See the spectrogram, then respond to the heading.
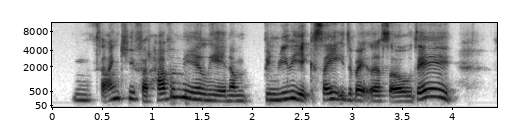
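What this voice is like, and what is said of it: Strong accent. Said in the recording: “your accent ... it's such a strong accent”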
